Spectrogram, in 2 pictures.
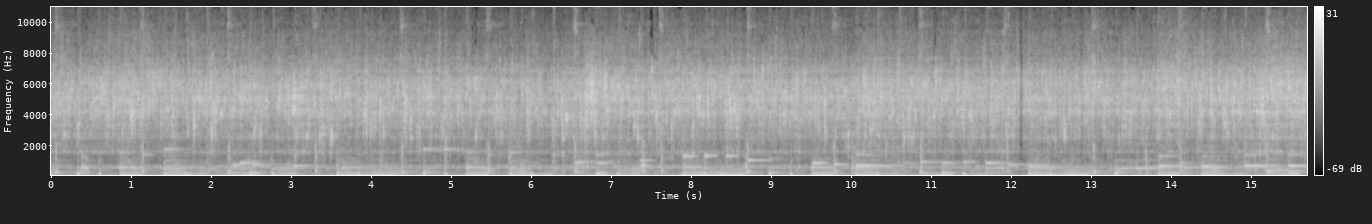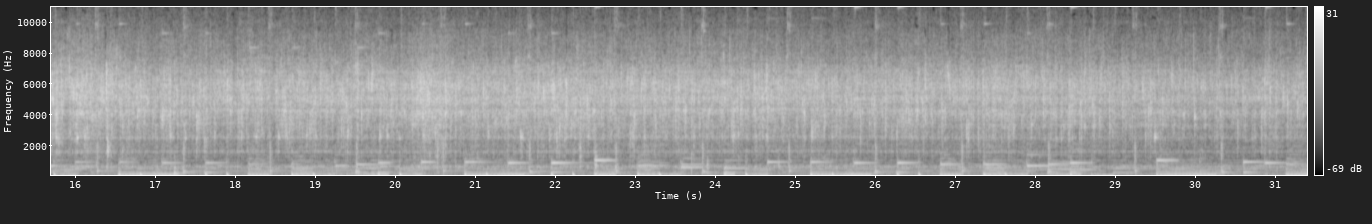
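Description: Starch-coated soy-meat pieces deep-frying in rapeseed and sesame oil in a small pot: a steady crackling sizzle with many small pops. Chopsticks turn the pieces in the oil now and then.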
